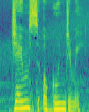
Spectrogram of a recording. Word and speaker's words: James Ogunjimi: James Ogunjimi.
